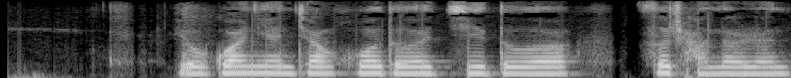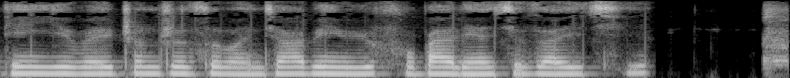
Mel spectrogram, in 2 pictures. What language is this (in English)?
Chinese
